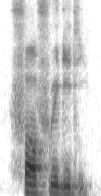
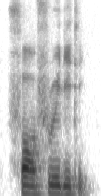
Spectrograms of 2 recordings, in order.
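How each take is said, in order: No difference in how they are said.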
